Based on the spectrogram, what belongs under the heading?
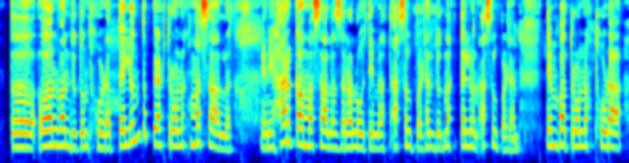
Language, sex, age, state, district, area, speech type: Kashmiri, female, 30-45, Jammu and Kashmir, Baramulla, rural, spontaneous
